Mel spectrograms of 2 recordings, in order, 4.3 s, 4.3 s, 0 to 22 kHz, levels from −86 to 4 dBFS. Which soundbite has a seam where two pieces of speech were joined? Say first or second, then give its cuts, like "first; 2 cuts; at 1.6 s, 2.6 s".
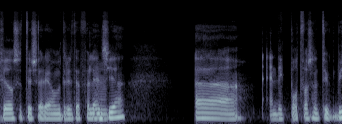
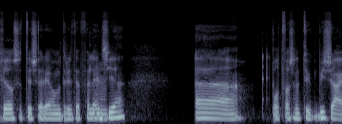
second; 1 cut; at 3.4 s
